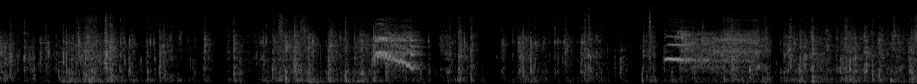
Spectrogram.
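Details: Alexandrine parakeet chicks being hand-fed indoors give harsh, raspy, crackling begging calls in uneven bursts, with a few brief thin squeaks, over close rustling.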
